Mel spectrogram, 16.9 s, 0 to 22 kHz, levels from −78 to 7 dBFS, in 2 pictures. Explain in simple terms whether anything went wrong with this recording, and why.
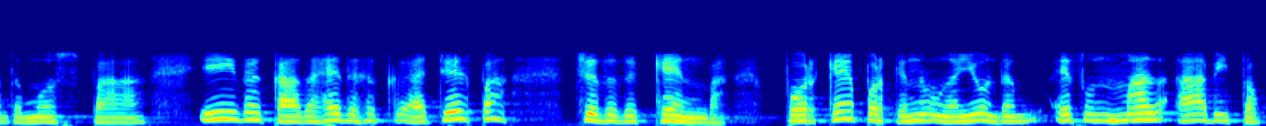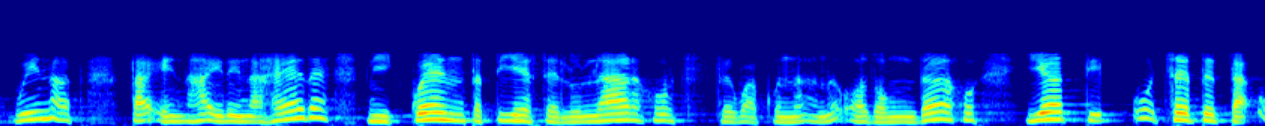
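Nothing went wrong here: the speech signal stays technically intact the whole way through, with no fault at any point.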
